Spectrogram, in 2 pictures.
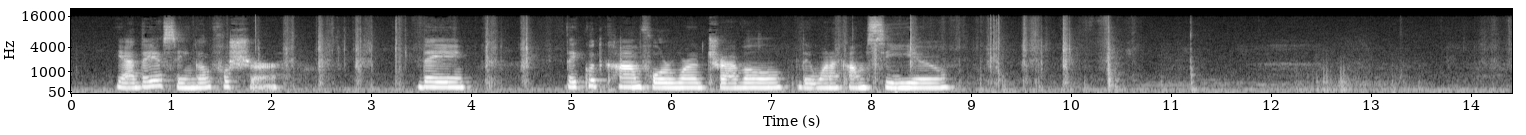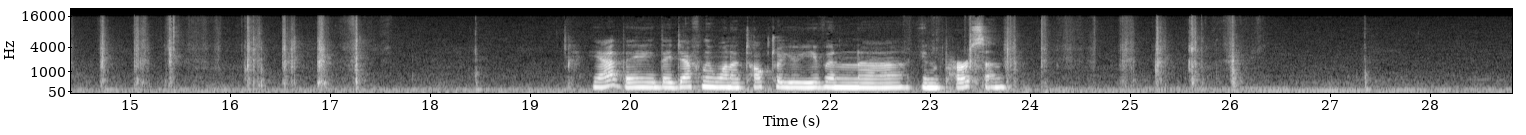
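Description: Playing cards tap and slide as they are laid down on a soft surface.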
